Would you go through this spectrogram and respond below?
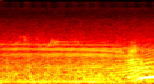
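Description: A single cow lets out a low moo that rises and swells toward the end, fairly close and clear over a faint steady background hum, with no talking.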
